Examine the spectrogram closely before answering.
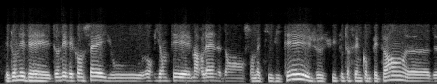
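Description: A man at a medium pitch, with fairly even intonation and a very slow pace. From southern France (Lozère). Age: 60s. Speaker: retired land surveyor. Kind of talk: interview.

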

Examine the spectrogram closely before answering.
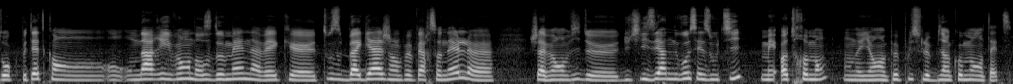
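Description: With a slight southern French accent, the speaker keeps a moderate pace and fairly even intonation on a very clean recording with a silent background. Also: woman, fairly high pitch for a woman. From southern France, near an industrial lagoon. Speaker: environmental campaigner. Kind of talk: casual interview. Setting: café.

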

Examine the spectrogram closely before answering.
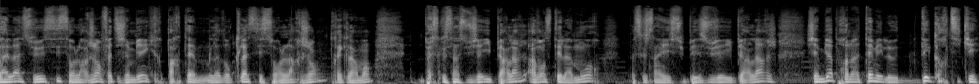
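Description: At a very fast pace, a man talks in a fairly low voice with ordinary pitch variation. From Paris suburbs, France (Haitian family). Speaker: comedian. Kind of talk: stand-up; radio interview. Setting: stage with audience; studio.

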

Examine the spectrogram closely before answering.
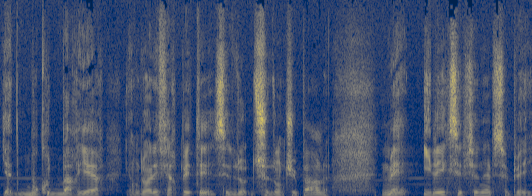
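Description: A man of medium pitch with noticeable background noise. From France, Seine-Saint-Denis (Paris suburbs). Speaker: social entrepreneur and documentary filmmaker. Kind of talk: casual interview chat.

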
